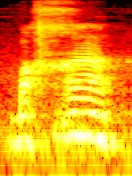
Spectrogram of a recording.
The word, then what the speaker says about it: Bach: Johann Sebastian Bach. Bach. Bach. Ini sama khusus.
